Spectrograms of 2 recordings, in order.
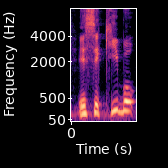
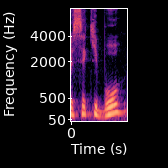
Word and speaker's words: Essequibo: do território da Guiana, Essequibo ou Essequibo, eu já ouvi as duas pronúncias, enfim.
